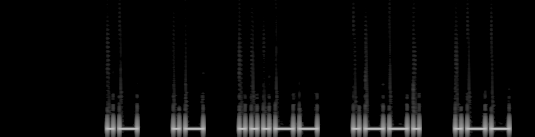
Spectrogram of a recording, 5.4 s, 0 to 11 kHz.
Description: Morse code, heard as a keyed tone, about 20 wpm, spaced as for 15 wpm, 700 Hz. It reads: AA3PW
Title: 154 Lesson 25g - Letter p - Call Signs 20wpm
